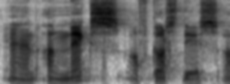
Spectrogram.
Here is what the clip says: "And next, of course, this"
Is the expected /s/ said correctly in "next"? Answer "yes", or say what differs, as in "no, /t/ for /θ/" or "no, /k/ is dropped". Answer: yes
